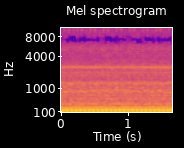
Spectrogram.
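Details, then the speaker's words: 2007 Dodge Charger SXT 3.5L that died while driving and only cranked because the tank was empty, after adding 4 gallons of gas: an even, steady idle with a smooth low drone and no knocks or stumbles. It runs fine. "put in some gas and voila look at that it runs"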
